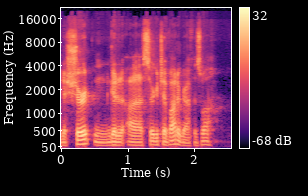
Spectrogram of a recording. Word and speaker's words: Sergachev: the trade for Mikhail Sergachev. And Tourné responded to, I believe it was Brogan Houston with the Deseret News saying, well, it rhymes with pucking right.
